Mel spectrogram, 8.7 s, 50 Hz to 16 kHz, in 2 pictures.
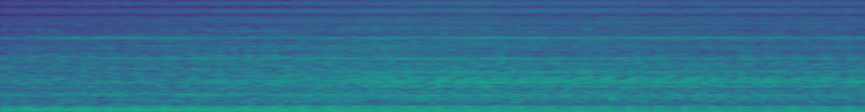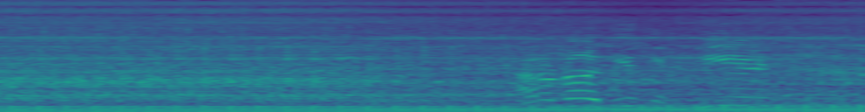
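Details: Whine from A/C compressor clutch pulley bearing (part 35BD219DUK) over smooth idle with A/C off; goes away with A/C on, grease didn't help. A/C compressor clutch pulley bearing whine.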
